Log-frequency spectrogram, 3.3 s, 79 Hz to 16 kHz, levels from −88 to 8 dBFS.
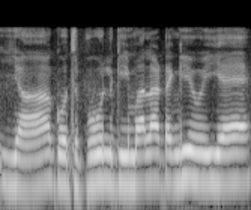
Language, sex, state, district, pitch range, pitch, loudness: Hindi, male, Rajasthan, Bikaner, 155-165 Hz, 160 Hz, -11 LUFS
